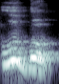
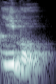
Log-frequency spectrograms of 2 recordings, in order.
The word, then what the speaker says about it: Ugbo: It was the Ugbo people, because the king of Ilaje is Oluigbo. Their name is spelled U-G-B-O, Ugbo, not Igbo.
